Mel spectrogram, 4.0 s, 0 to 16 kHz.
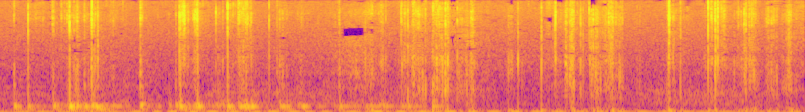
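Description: Long nails tap and scratch the faces of a solid rectangular red bar of soap with a scored face. A rapid, irregular patter of short, dry clicks and scraping strokes continues throughout, with a low tonal hum near 190 Hz under the first half.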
